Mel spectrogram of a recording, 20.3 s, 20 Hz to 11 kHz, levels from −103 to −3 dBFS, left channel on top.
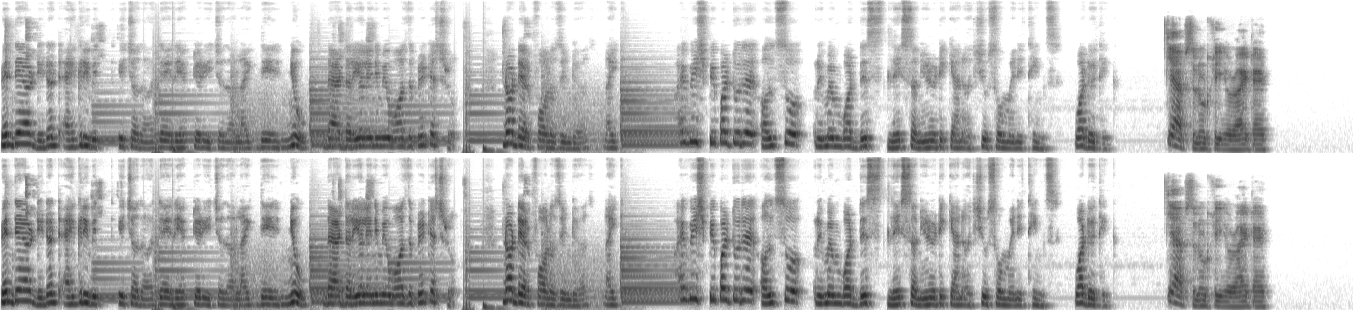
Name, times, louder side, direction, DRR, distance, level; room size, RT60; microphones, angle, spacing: voice 1, 0.0-6.8 7.5-9.3 10.1-15.8 16.1-16.6, right 2 dB, 65° right, 0.8 m, -29 dB
sound 1, 1.4-10.4, right 1 dB, 10° right, 0.4 m, -40 dB
voice 2, 17.5-19.0, left 1 dB, 25° left, 1.3 m, -32 dB
5.8 x 3.3 x 2.7 m
head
